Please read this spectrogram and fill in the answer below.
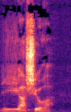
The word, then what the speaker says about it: Yeshua: In Hebrew, it's pronounced Yeshua, or Joshua, we might recognize it. In the Greek, it's Iesus. But what's significant are the supernatural signs surrounding this Jesus in particular.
